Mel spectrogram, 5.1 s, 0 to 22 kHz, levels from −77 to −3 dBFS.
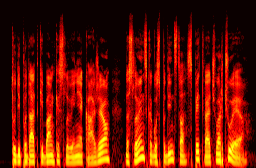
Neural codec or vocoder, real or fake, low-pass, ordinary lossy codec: none; real; 19.8 kHz; none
